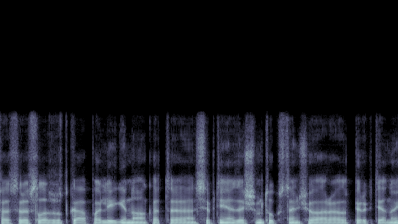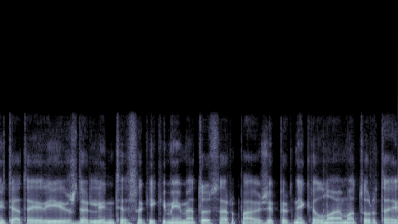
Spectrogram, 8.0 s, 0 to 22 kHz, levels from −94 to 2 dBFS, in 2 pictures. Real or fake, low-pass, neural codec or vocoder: fake; 10.8 kHz; autoencoder, 48 kHz, 128 numbers a frame, DAC-VAE, trained on Japanese speech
